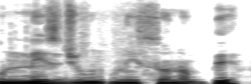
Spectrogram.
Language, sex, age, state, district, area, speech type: Hindi, male, 30-45, Madhya Pradesh, Betul, urban, spontaneous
